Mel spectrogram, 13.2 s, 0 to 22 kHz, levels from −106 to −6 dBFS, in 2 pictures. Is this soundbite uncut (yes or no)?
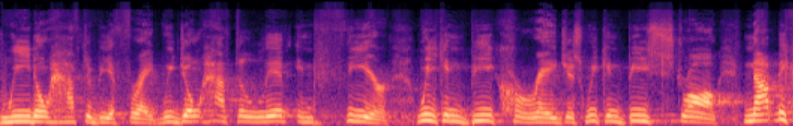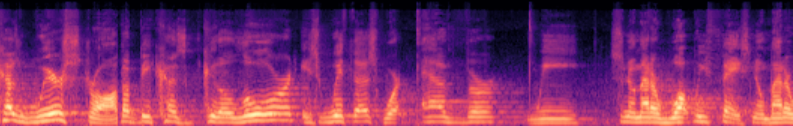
no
